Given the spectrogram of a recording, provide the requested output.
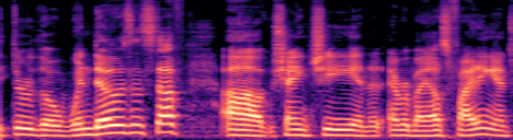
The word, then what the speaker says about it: Shang-Chi: Shang-Chi and everybody else fighting, and it's really, really well done. I said Shang-Chi. Should have said Shang-Chi.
